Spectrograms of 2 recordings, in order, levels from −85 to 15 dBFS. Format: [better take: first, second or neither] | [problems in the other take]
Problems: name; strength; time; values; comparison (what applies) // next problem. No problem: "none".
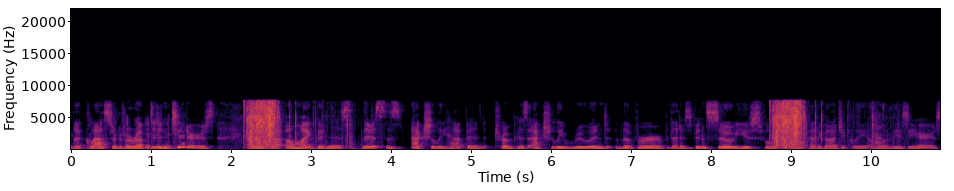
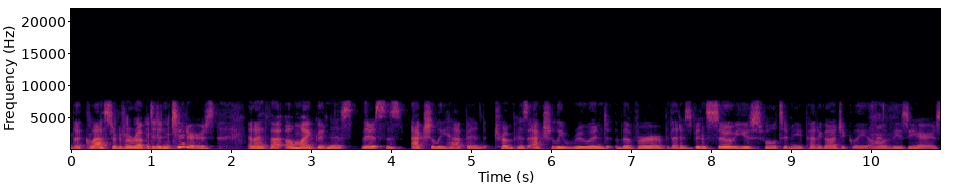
second | background sound (Tearing); 4 dB above the speech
